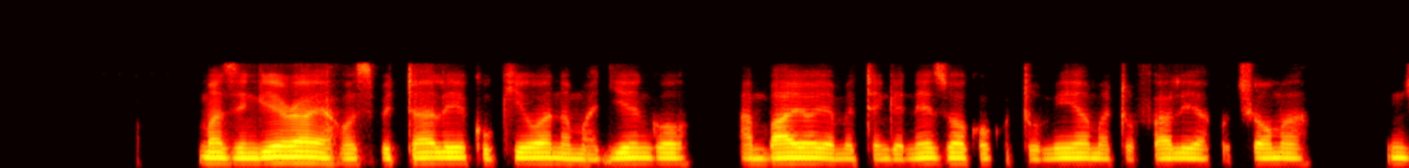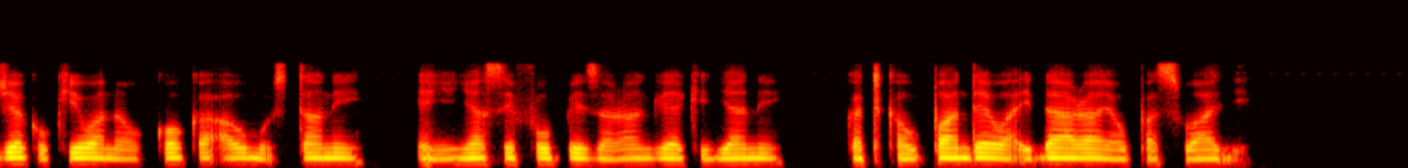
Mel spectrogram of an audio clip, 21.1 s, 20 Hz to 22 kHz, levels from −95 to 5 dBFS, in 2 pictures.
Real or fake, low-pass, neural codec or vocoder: fake; 5.4 kHz; codec, 16 kHz, 0.9 kbps, LongCat-Audio-Codec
